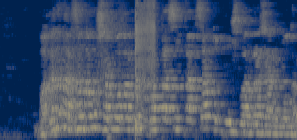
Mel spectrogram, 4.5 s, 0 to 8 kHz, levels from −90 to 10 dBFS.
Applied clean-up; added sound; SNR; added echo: classical method WPE with log-MMSE.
